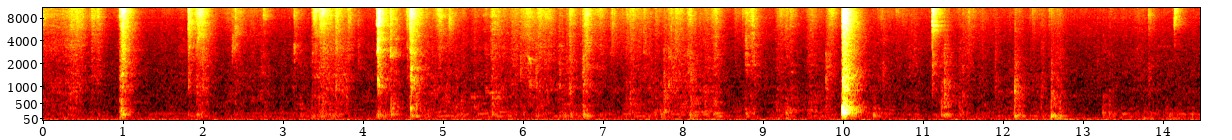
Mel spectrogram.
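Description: A cardboard shipping case being opened by hand and the boxes of trading cards inside lifted out and set down. Scattered rustles, scrapes and knocks of cardboard, with one sharp knock about ten seconds in, the loudest.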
